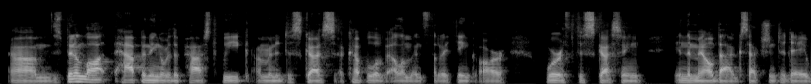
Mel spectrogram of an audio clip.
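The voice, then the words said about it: Sick-sounding voice. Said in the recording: “Definitely been pretty sick here ... You can still hear it in my voice”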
